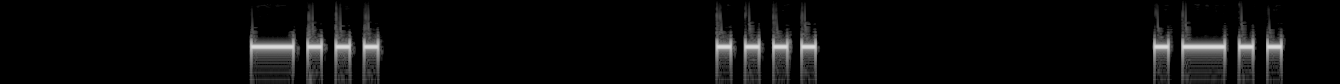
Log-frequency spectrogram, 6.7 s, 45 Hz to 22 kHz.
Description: Morse code, heard as a keyed tone, about 17 wpm, spaced as for 5 wpm, 700 Hz. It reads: BHL
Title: USA Call Signs - 6 Characters - 8x Character Spacing - 17wpm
